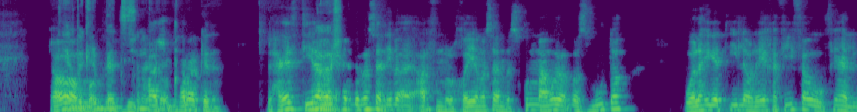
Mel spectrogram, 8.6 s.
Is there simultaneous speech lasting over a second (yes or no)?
yes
